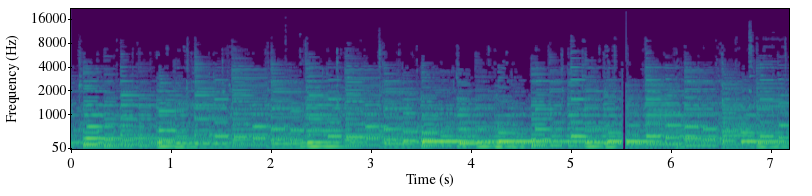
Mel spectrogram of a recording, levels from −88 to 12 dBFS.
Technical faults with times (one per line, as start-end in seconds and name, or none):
5.51-5.55 gap at a join of encoded pieces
